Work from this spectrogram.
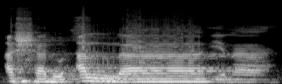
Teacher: karena nun sukun masuk lam itu adalah idgham bila huna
